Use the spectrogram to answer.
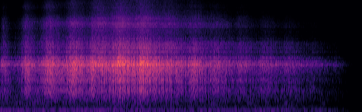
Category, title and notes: Sound effects > Vehicles
TOONVeh-Blue Snowball Microphone, CU Steam Train, Pass By Nicholas Judy TDC
A cartoon steam train passing by. Simulated using an Acme Windmaster.
steam, pass-by, Blue-Snowball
